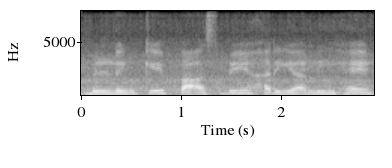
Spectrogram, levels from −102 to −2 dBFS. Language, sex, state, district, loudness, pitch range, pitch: Hindi, female, Rajasthan, Jaipur, -16 LUFS, 195-215 Hz, 205 Hz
